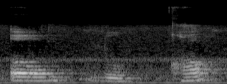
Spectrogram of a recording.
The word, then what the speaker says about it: Olùkọ́: Let me help you pronounce that. Olùkọ́. Alright, so let's say it the right way. Olùkọ́. Let's go local. Olùkọ́. But if you want to go classical, you say Olùkọ́.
